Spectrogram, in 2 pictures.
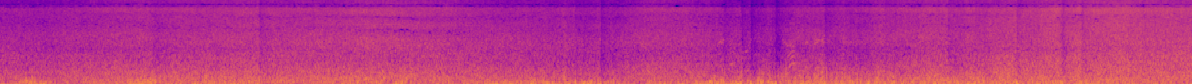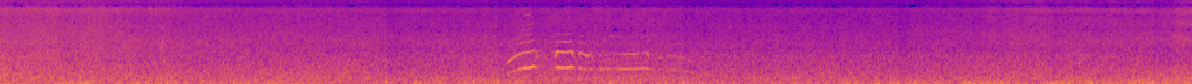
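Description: Ocean surf washing over a rocky shore, with wind buffeting the microphone. About two-thirds of the way through, a brief call, rising and then held, cuts through.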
